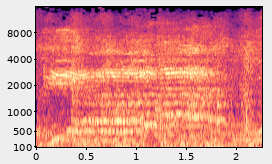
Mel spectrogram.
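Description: Carnival parade music with a group of voices singing together, loud and steady.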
